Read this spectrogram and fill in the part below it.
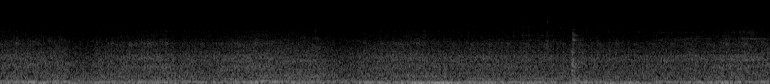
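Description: Steady low engine rumble of a truck in a farming simulator game set in the European countryside as it puts a trailer away, with faint reversing-beep-like tones and a brief air-brake hiss, continuous and moderately near.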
